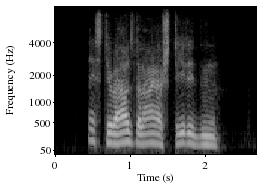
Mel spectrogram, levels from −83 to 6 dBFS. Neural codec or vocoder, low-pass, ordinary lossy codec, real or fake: codec, 16 kHz in and 24 kHz out, 0.6 kbps, FocalCodec, streaming, 2048 codes; 7.2 kHz; Opus, 24 kbps; fake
